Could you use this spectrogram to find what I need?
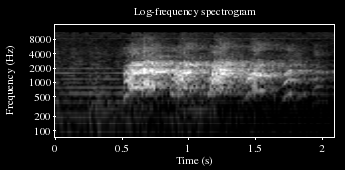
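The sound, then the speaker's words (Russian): A large dog barks on a hunt: a few loud, sharp barks follow one another quickly after a brief quiet start, with no talk over them. “Этот пес мешает мне охотиться! Замолчи!”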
